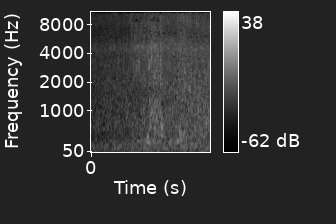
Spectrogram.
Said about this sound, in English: We're wading out into the tidal flats.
